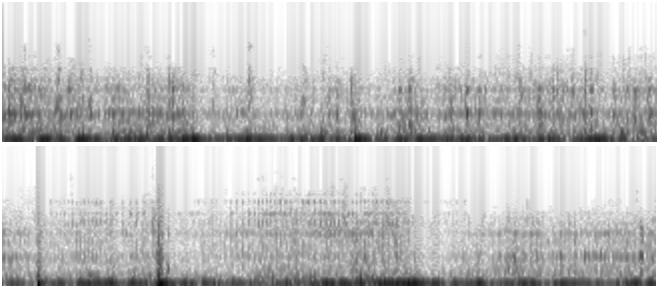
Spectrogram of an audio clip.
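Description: Mountain bike rolling down a rocky gravel trail, heard through a handlebar-mounted camera: steady rumble and rattle of the tyres on loose stone and the bike's frame, with two sharp knocks about three and a half and four seconds in.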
